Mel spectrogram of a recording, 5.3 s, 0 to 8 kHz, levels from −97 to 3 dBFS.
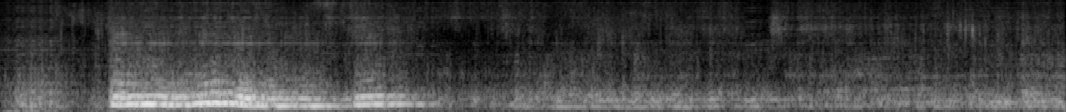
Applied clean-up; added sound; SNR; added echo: neural separator model SepFormer DNS4.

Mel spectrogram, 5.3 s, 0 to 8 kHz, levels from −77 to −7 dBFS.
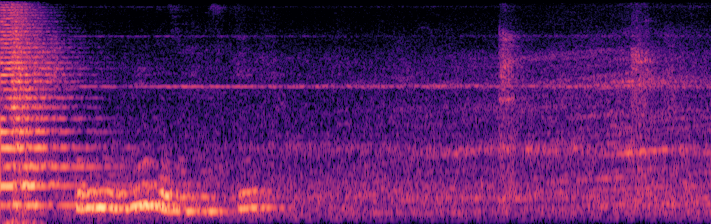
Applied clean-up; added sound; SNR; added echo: none; Subway, metro, underground; 1 dB; reverberation time 0.9 s.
